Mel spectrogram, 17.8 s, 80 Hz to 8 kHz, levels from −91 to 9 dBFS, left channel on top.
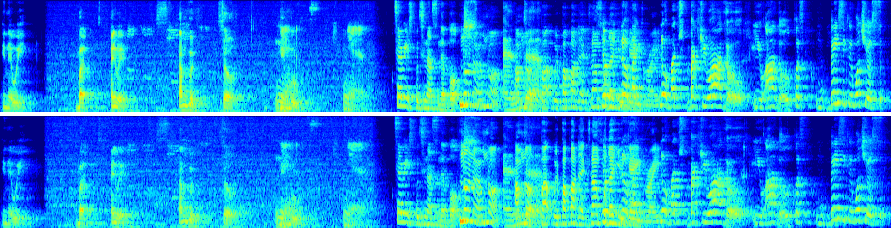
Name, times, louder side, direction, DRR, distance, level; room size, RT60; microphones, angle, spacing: voice 1, 0.0-0.5 1.5-1.7 2.2-2.5 3.6-4.0 4.4-4.7 5.5-6.0, left 5 dB, 85° left, 11 dB, 0.5 m, -31 dB
sound 1, 0.9-7.5, right 1 dB, 90° right, 2.6 m, -49 dB
voice 2, 2.9-3.6 5.5-5.9 6.7-7.3 7.9-9.5 10.1-10.9 12.0-12.8 13.2-17.6, left 3 dB, 30° left, 7 dB, 0.6 m, -34 dB
voice 3, 9.2-10.0 10.3-13.2 14.9-15.0, right 4 dB, 35° right, 9 dB, 0.4 m, -31 dB
9.7 x 5.4 x 3.6 m, 1.2 s
head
